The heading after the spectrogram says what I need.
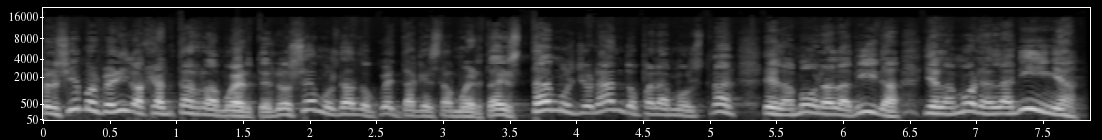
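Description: A man's voice: sits high, big pitch swings, brisk, few pauses, a little mellow, pitched above the performer's own voice. A man voicing a group of hired mourning women who protest hurriedly and defensively in a retold story.

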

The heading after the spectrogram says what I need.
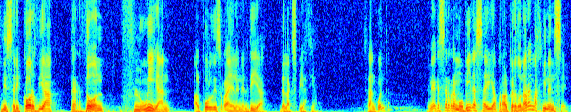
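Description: A middle-aged man from preaching a sermon as pastor, with impassioned delivery that trails off softly at the ends of phrases. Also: fairly high pitch.

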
